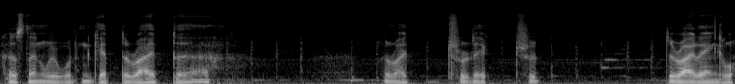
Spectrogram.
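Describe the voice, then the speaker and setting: Over music in the background, a man with a non-native accent and a very deep, low pitch talks at a fairly slow pace with long, frequent pauses. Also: fairly even intonation. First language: not English. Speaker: video game streamer. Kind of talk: live gameplay commentary. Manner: hesitant, many fillers.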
